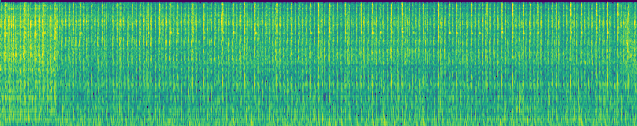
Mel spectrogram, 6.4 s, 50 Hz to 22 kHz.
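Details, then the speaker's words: Brand-new NGH GT25 25cc two-stroke gas engine for a 1:4 Citabria RC plane, idling on factory mixture screw settings after muffler leak resealed. Fast, steady, crisp idle with no hunting, sagging or rattling. Normal idle. "at this point i've not touched any of the mixture screws and this is just idling on factory settings it's quite a pleasing noise and it sounds like it's going to be a great little motor"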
